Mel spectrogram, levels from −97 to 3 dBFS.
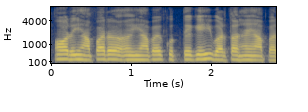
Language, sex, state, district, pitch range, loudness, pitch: Hindi, female, Haryana, Jhajjar, 180-200 Hz, -16 LUFS, 190 Hz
